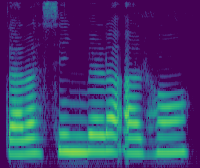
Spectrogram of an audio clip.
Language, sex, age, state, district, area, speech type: Santali, female, 18-30, West Bengal, Bankura, rural, spontaneous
